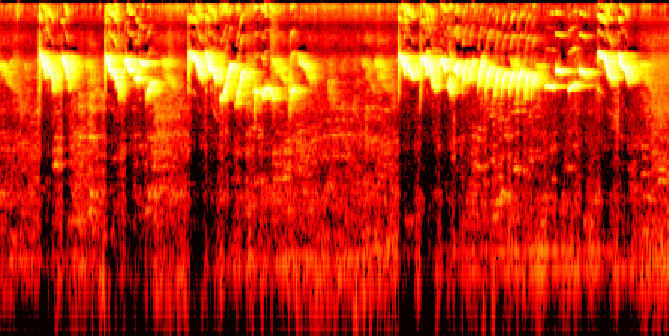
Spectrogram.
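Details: Oriental white-eye of Pacitan, Indonesia, firing off song material ('nembak materi'): loud runs of quick, piercing high notes sliding downward, grouped in bursts lasting one to three seconds with short gaps, over a quiet low hum.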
